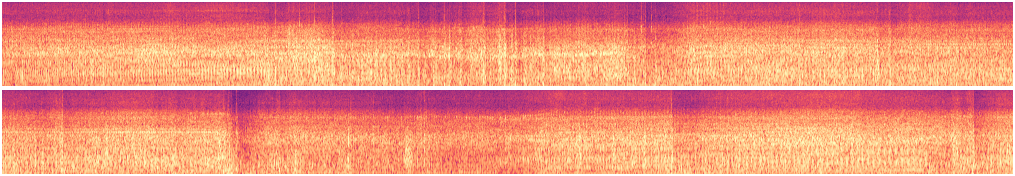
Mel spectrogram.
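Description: Motorcycle engine running under way, rising in pitch as it accelerates through the first few seconds. It drops out for a moment a little past the middle, runs lower for a few seconds, then climbs again as it pulls away.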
